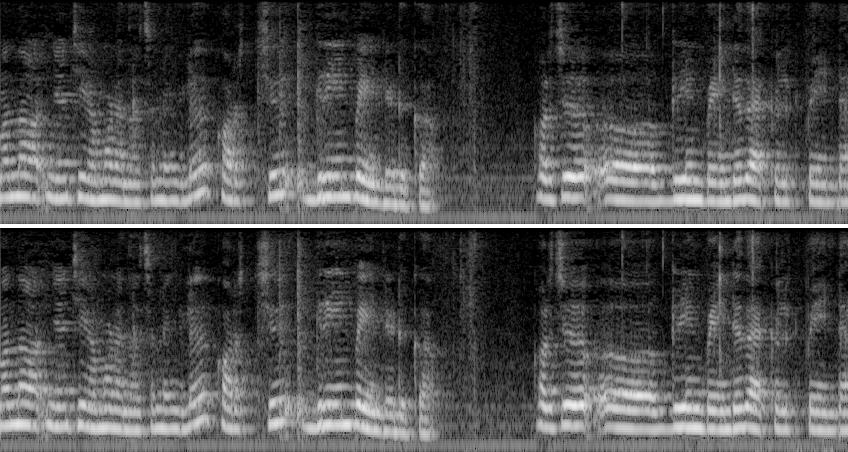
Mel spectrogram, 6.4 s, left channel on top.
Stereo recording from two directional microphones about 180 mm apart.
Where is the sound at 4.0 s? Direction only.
35° right (ahead or behind).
